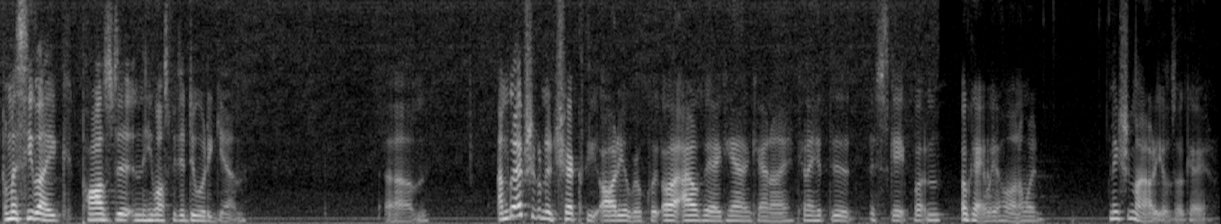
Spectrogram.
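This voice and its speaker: A woman streaming a game live, chatting excitedly and giggling as she plays. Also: on the low side, brisk. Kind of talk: casual live gameplay commentary.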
